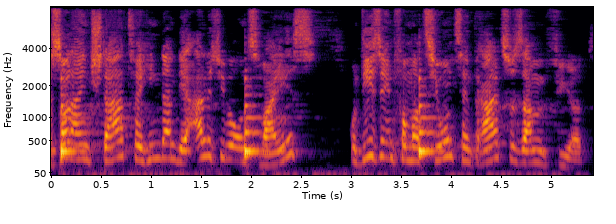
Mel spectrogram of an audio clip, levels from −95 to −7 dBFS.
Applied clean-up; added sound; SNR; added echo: classical method WPE with log-MMSE.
